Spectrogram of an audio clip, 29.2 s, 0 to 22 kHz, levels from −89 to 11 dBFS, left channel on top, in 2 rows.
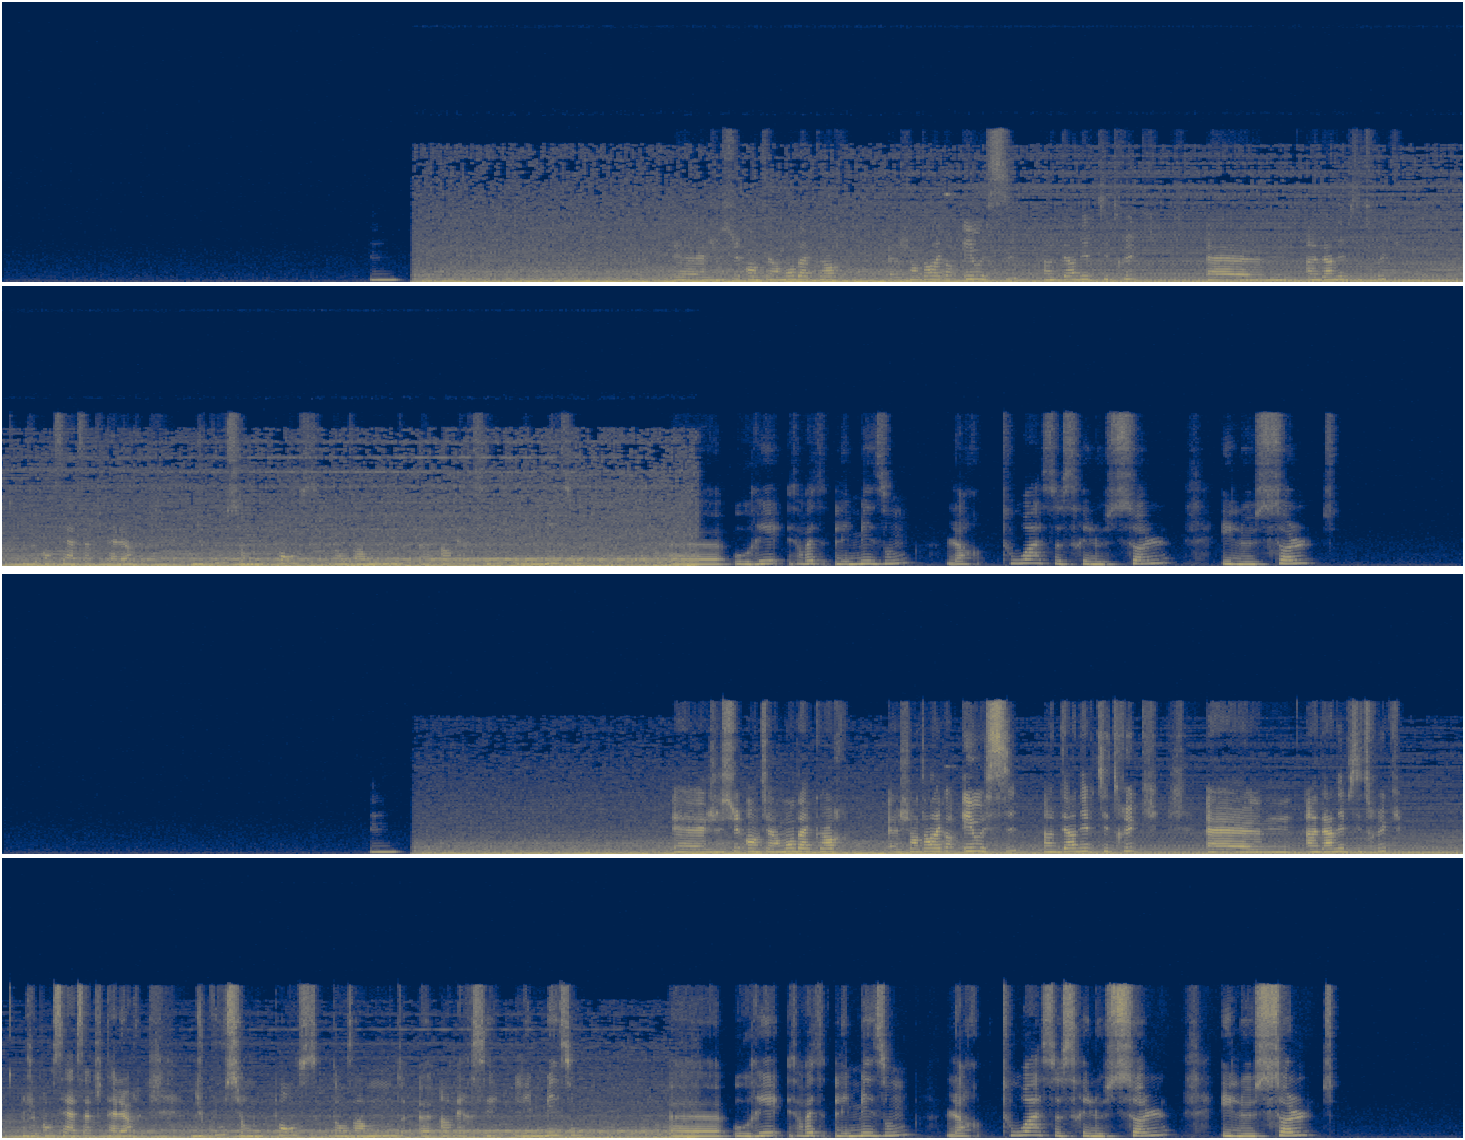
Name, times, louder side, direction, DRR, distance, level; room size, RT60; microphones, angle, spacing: sound 1, 4.1-21.6, left 2 dB, 40° left, 0.6 m, -23 dB
voice 1, 6.7-8.5 8.9-14.0 14.8-20.5 21.3-23.7 24.1-27.9, right 3 dB, 50° right, 0.6 m, -25 dB
7.2 x 6.8 x 2.3 m
head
